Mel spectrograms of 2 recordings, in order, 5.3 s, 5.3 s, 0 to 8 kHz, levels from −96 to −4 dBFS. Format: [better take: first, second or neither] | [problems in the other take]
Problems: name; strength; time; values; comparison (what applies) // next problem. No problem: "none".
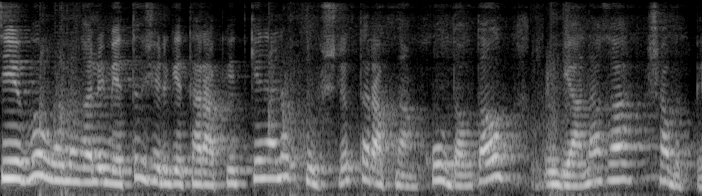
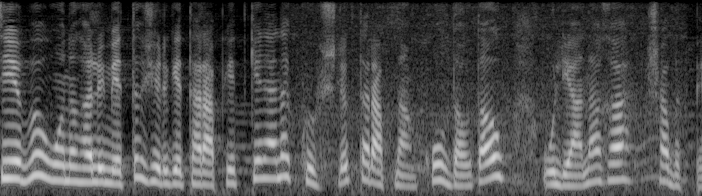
second | noise reduction (neural separator model SepFormer DNS4)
